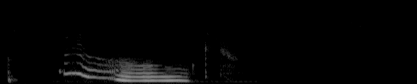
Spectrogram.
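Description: A single drawn-out vocal sound about a second and a half long, gliding down in pitch and then levelling off, with a short click just before it and a few faint clicks after it.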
